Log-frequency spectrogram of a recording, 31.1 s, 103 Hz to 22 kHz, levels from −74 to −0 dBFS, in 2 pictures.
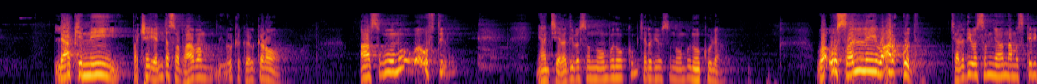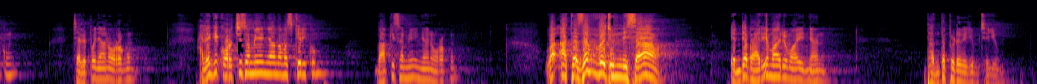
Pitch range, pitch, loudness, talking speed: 135-195 Hz, 160 Hz, -18 LUFS, 75 wpm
